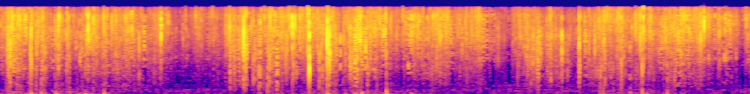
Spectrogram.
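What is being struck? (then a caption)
Plastic bubble wrap. A small wad of clear plastic bubble wrap is held in the hands, squeezed and crinkled while bubbles are popped with the fingertips. A steady, bright, crackling crinkle runs throughout, broken by sharp little pops.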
